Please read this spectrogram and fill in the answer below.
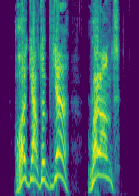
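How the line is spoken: Yelling. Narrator (French): hurla-t-il

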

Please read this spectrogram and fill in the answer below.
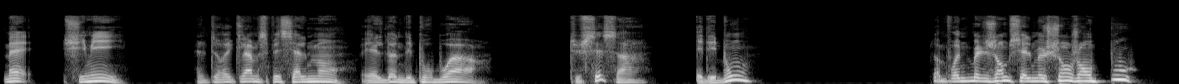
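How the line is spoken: Grumbling. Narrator (French): dit Chimie d'un ton grognon

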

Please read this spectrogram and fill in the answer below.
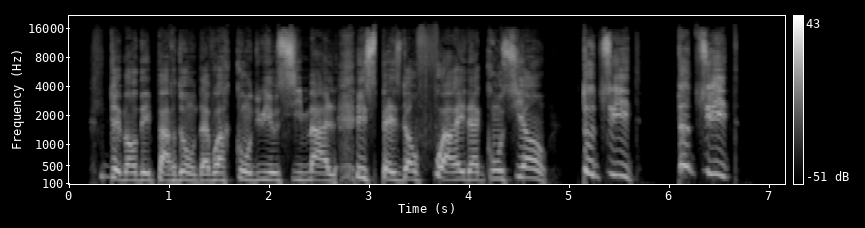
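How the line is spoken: Moaning. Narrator (French): Otey se mit à gémir et dit

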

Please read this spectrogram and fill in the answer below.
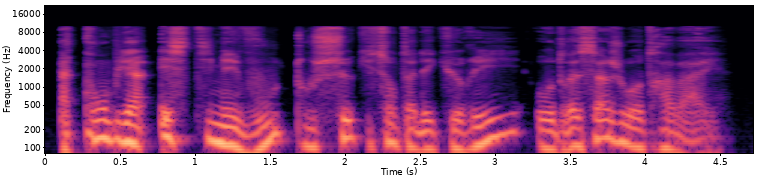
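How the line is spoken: Plain question. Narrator (French): demanda-t-il

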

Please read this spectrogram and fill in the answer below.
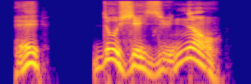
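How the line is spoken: Moaned. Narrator (French): gémit Pimli Prentice

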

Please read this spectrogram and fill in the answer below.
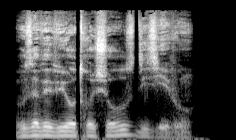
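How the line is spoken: Whispered. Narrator (French): soufflai-je

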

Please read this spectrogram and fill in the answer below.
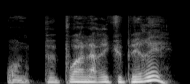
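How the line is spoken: Rather timid question. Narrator (French): demanda-t-elle assez timidement

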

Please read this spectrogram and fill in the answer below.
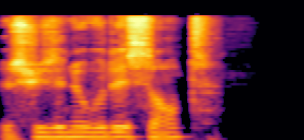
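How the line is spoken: Unusually curt. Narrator (French): dit-elle d'un ton sec qui lui était assez étranger

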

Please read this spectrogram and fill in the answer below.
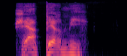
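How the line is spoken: Plain. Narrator (French): dit-il

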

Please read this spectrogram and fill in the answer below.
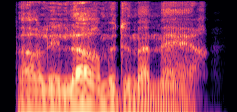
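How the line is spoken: Low voice, slipped out. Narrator (French): laissa-t-il échapper à voix basse

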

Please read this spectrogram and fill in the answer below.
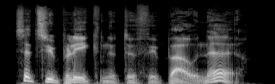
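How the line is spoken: Plain. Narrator (French): dit-il

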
